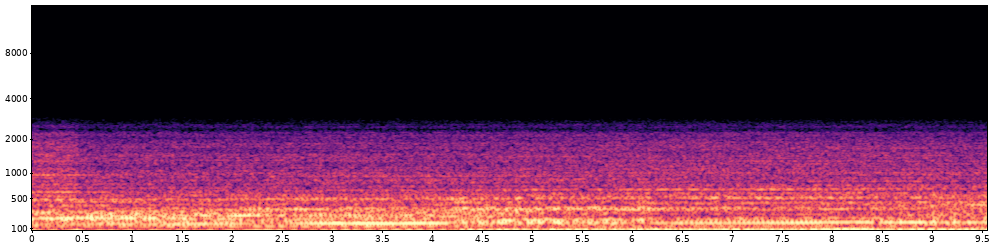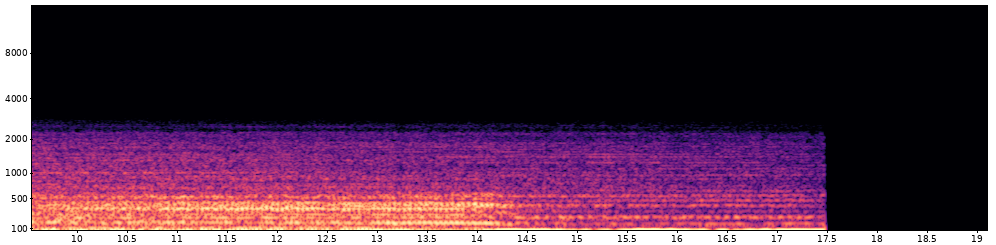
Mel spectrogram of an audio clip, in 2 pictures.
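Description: Ominous low rumbling drone with a few held tones. It stays loud and steady, swells slightly near the end, then cuts off suddenly.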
